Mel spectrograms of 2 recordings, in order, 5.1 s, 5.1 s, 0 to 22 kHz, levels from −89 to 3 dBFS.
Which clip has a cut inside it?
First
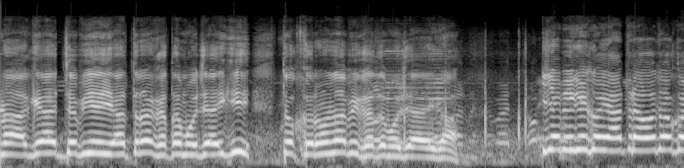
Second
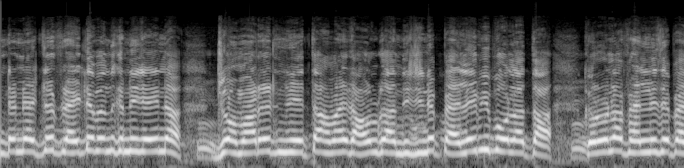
first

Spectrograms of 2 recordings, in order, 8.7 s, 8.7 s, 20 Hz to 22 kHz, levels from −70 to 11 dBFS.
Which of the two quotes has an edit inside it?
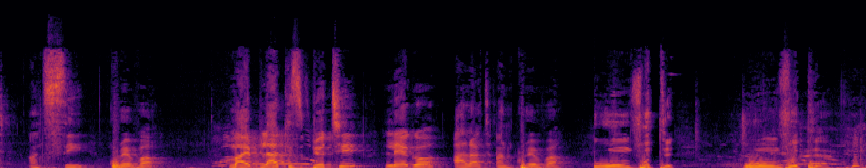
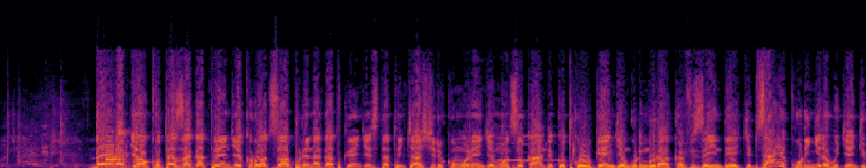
first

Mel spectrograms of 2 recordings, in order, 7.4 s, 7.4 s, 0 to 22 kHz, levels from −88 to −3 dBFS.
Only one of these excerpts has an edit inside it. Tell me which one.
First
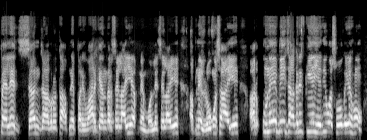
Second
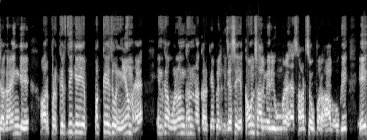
second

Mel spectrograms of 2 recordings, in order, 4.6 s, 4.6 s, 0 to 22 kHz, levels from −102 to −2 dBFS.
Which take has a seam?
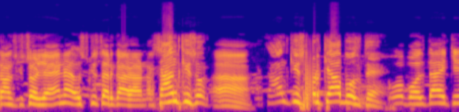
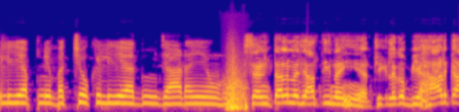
second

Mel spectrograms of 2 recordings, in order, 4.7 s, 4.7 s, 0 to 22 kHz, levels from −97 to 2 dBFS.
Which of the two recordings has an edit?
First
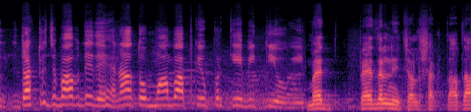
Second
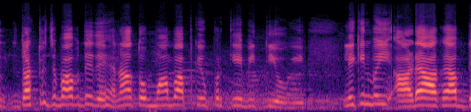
first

